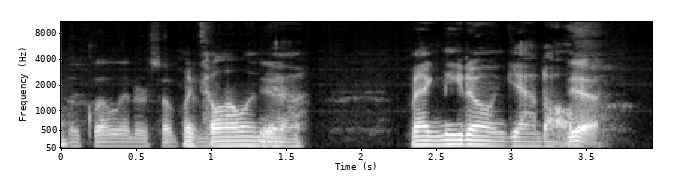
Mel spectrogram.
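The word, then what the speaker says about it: McKellen: the Gandalf okay yeah is that how you pronounce his last name mclen or something mclen yeah Magneto and Gandalf yeah so I think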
